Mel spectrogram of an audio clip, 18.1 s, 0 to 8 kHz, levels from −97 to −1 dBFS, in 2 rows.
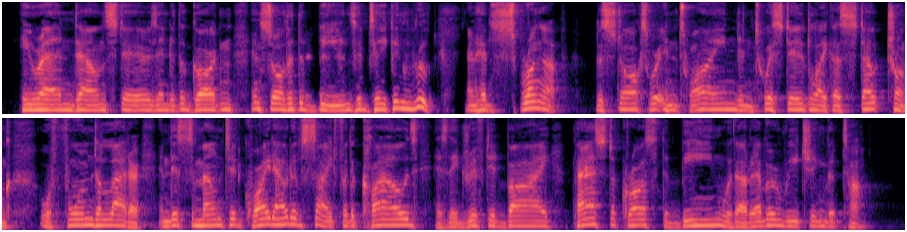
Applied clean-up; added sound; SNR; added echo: neural mask model Resemble Enhance denoiser.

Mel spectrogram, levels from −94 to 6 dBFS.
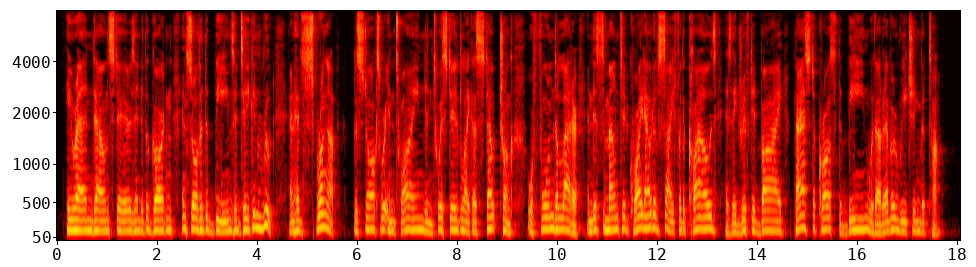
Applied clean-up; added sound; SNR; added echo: none; none; none; none.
